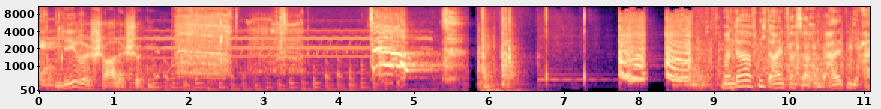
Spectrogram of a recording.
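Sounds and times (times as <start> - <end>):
cartoon music: 0.8 - 5.4
sharp clicks: 1.8 - 3.7
low thunk: 5.8 - 6.6.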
